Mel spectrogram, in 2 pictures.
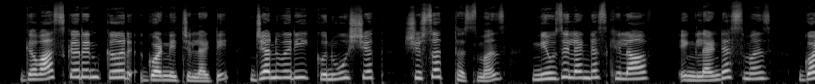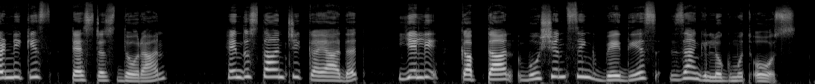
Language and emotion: Kashmiri, neutral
